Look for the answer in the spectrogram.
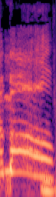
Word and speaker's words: Maul: I think it rhymes with a Maul. – Darth Maul.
